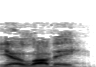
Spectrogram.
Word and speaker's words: Olave: and one wide receiver you didn't mention is Chris Olave. – Olave. – There you go. Sorry, I totally butchered that last name.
